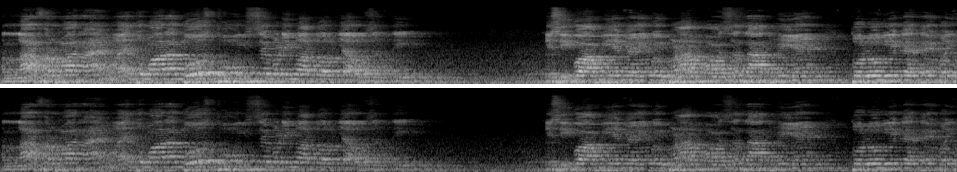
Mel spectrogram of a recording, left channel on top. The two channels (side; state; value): right; quieter; 7.3 dB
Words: اللہ فرما رہا ہے میں تمہارا دوست ہوں، اس سے بڑی بات اور کیا ہو سکتی ہے؟ کسی کو آپ یہ کہیں کوئی بڑا معزز آدمی ہے تو لوگ یہ کہتے ہیں بھائی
